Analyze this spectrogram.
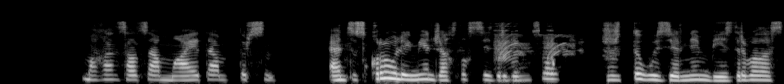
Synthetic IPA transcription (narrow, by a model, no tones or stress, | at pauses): mɑʁɑnsɑlˠsɑmɑjət̪ʰɑməp̚t̪ʰʊɾsən | ænsɪzqʰʊɾwɵleŋme̞nʒɑqsəlˠəqse̞zd̪ɪɾɡʲe̞nɪso̞ɴ | ʒ̥ʊɾt̪ːəwɵzd̪e̞ɾɪne̞nbe̞zd̪ɪɾɪpɑlˠɑsən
